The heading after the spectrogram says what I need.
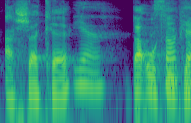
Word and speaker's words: Asake: I don't want to pronounce it, but she's like, no, it's Ashake. Yeah, that will keep you on point. Yeah, Asake.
